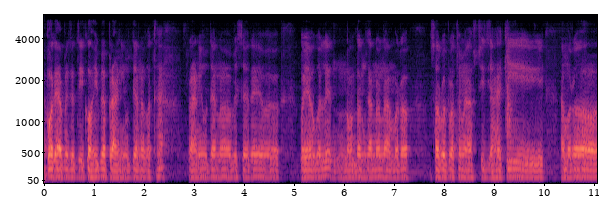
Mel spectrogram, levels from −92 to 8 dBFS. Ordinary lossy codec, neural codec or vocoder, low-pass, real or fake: none; vocoder, 24 kHz, 100 mel bands, Vocos; 5.4 kHz; fake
